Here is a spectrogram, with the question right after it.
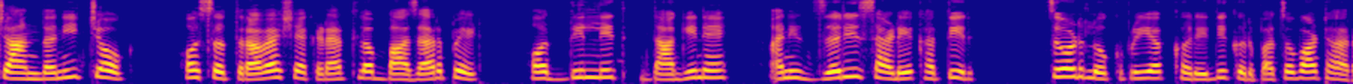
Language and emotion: Goan Konkani, neutral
